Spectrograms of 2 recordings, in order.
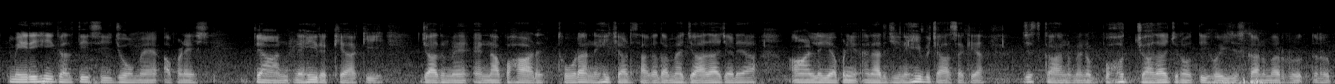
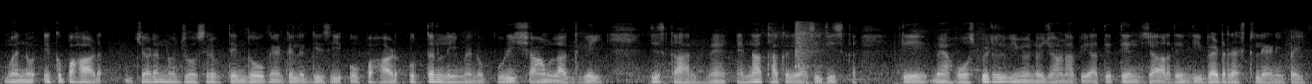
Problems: constant background noise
